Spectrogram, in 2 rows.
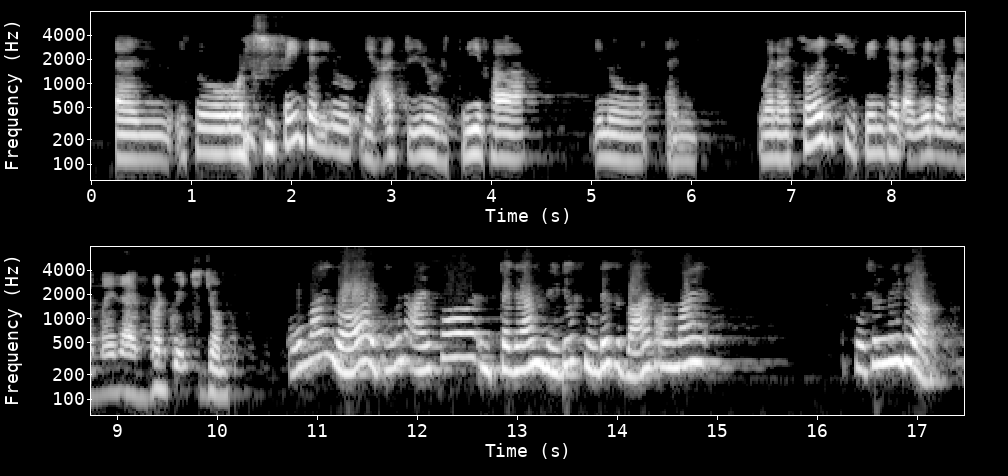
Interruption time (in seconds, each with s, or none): none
